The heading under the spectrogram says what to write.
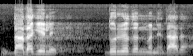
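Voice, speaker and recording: A man preaching a devotional kirtan sermon, telling the story with lively acted voices and breaking into chanted verses. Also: a little high, normal speed. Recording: reverberant hall.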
